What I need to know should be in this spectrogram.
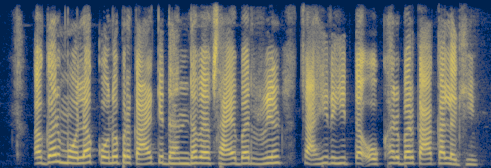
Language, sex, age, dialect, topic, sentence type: Chhattisgarhi, female, 18-24, Western/Budati/Khatahi, banking, question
